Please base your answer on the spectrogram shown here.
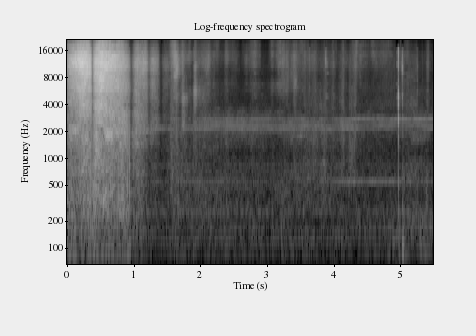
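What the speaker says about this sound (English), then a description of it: "So all we want to do is scratch it lightly." Light scratching and rubbing across a wall ahead of priming, a brief close burst of abrasive scraping at the start that fades into quiet room tone with a small tap near the end.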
